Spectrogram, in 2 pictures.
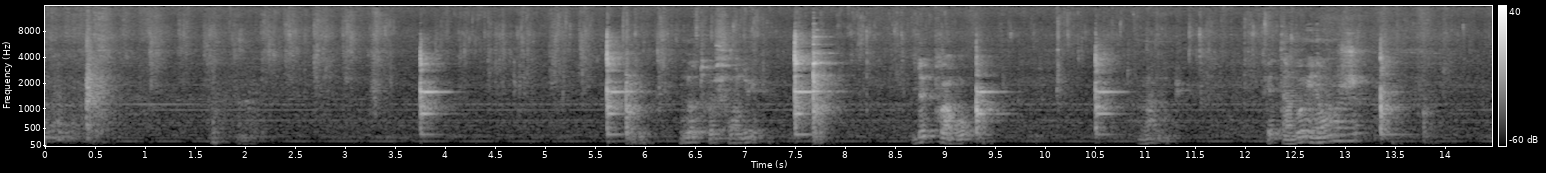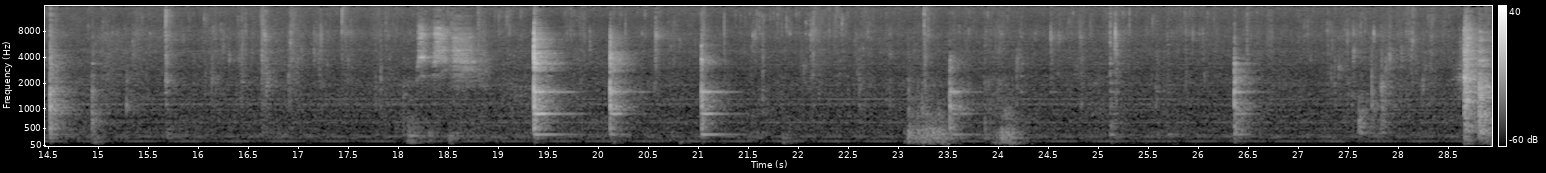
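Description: Wooden spoon stirring a thick, wet leek and hazelnut mixture in a glass bowl: soft, irregular squelching and scraping, with a dozen or so light knocks of the spoon against the glass that ring briefly.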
